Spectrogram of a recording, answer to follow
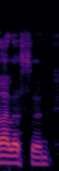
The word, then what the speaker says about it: Alisson: Alisson.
